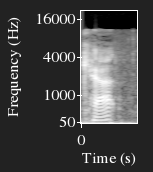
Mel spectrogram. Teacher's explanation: it's probably an unreleased t just like in the american pronunciation of the word cat where we don't actually like release the t sound at the end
